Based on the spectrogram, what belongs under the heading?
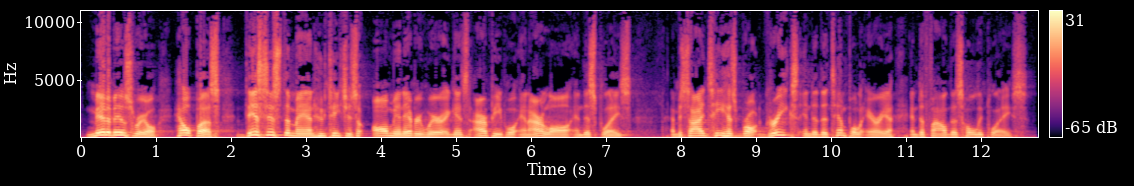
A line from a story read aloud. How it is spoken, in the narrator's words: shouting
